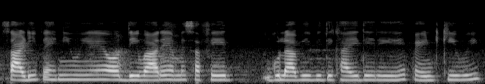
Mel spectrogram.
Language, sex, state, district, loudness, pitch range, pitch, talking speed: Hindi, female, Madhya Pradesh, Bhopal, -18 LUFS, 200-215 Hz, 210 Hz, 210 wpm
